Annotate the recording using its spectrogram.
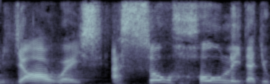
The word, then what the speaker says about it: Yahweh: But, um, you know, scholars, they, there's a consensus that says, like, probably these four letters were spelled like Yahweh.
